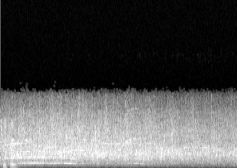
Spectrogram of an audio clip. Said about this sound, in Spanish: Muy bien, muchachitos, se merecen un aplauso, se merecen un aplauso.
